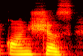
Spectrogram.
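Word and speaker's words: conscious: SC का उच्चारण कभी कभी श भी होता है, जैसे कि यहाँ पर इन स्पेलिंग्स में मिनिमम स्पेलिंग्स है। देखिए यहाँ पर है कॉन्शियस, उच्चारण दे रखा है, डिफिकल्ट है, इसलिए यहाँ पर जो है SC को श पढ़ रहे। कॉन्शियस है, यहाँ पर लशस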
